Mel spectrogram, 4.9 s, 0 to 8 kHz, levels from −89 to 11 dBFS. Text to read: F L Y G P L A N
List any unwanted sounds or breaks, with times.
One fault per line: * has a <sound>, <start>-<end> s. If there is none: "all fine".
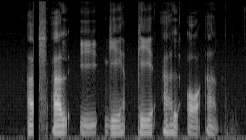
* has a dropout, 0.7-0.8 s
